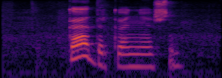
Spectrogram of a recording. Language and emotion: Russian, sad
